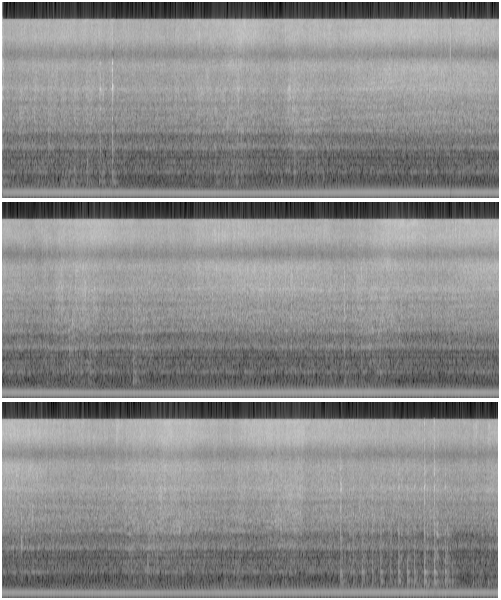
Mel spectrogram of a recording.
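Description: Mutton and tomato masala frying in oil in a karahi, sizzling while a steel ladle stirs it, with faint scraping clicks. A steady low hum runs underneath.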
